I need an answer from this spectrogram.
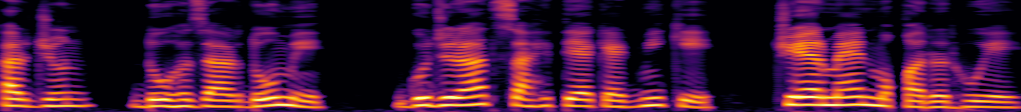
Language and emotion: Urdu, neutral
